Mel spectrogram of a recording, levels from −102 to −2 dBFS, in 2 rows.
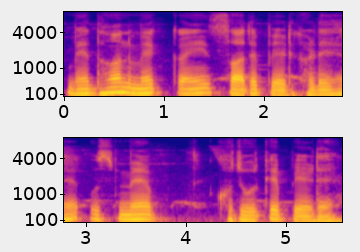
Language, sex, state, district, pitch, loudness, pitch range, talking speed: Hindi, male, Uttar Pradesh, Saharanpur, 115 Hz, -16 LUFS, 105-120 Hz, 130 wpm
